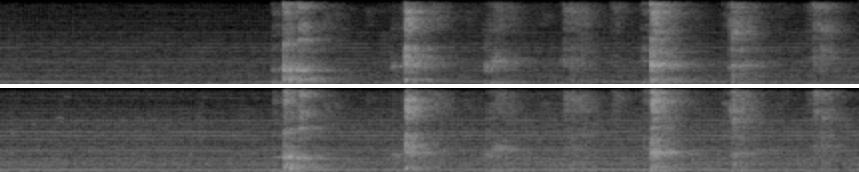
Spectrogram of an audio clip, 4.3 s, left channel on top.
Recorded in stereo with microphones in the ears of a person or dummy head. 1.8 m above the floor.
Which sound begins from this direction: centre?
Chewing, at 1.4 s.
